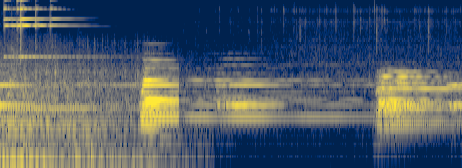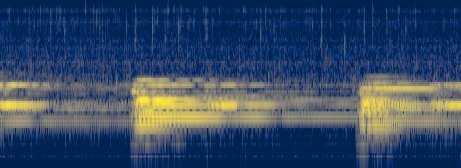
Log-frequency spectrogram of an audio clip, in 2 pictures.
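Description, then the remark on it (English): Light rain, slowed to a sprinkle, patters steadily on surfaces outside a sushi bar, a soft continuous hiss, while deep, resonant chime tones ring out roughly every four to five seconds and slowly fade. No voices. “As you step outside and open your umbrella, you notice the rain has slowed to a light sprinkle now.”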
